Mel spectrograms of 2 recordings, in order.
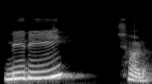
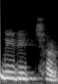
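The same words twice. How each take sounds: First: निरीक्षण slow, with a long ree, then chhan apart; शुद्ध उच्चारण. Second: निरीक्षण quick, with a short ri; गलत उच्चारण. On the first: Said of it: "ये होता है निरीक्षण". (निरीक्षण में "री" खींचकर) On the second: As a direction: clip the middle vowel of निरीक्षण. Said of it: "अशुद्ध बोल देते हैं". (निरीक्षण में "रि" छोटा) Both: Shown as a demonstration.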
